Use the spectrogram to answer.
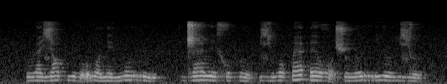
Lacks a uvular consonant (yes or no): no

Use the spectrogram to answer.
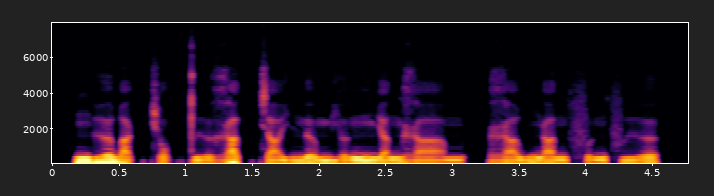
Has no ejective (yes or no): yes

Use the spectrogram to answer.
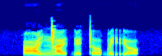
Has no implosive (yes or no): no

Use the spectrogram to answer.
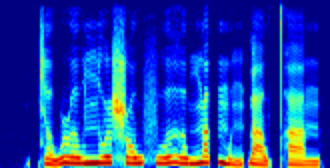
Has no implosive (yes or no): no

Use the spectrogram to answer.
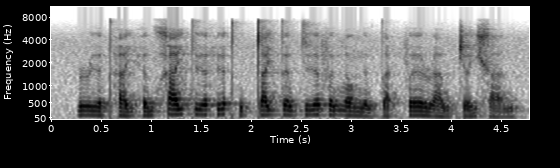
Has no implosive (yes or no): yes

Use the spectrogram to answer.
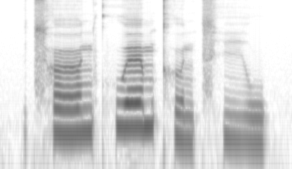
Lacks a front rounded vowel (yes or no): no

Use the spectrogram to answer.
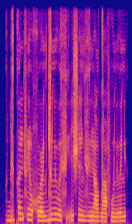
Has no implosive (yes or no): yes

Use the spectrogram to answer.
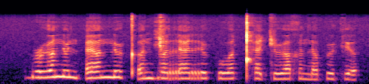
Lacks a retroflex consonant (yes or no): yes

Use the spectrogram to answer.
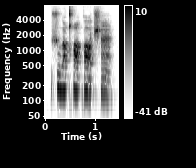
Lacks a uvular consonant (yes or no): no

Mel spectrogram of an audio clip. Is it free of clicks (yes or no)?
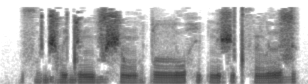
yes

